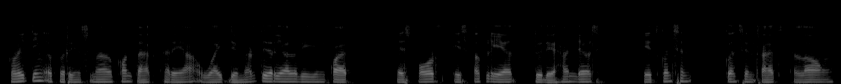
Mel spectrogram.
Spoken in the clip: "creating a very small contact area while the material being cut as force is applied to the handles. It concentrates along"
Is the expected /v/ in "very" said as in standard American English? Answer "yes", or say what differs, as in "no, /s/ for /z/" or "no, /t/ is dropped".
no, /f/ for /v/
